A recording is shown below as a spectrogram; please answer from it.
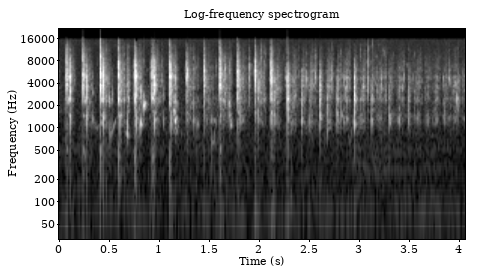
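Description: Wooden chopsticks beating a raw egg in a bowl: quick clicks of the sticks against the bowl, about seven or eight a second, getting quieter toward the end.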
